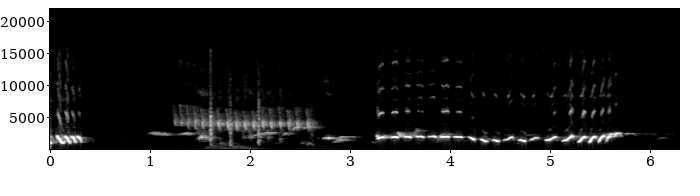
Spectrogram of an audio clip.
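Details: White-rumped shama song played as a lure to provoke a bird into answering and singing: a loud whistled note, a harsh buzzy chatter, then a fast run of about twenty repeated sweeping whistled notes.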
